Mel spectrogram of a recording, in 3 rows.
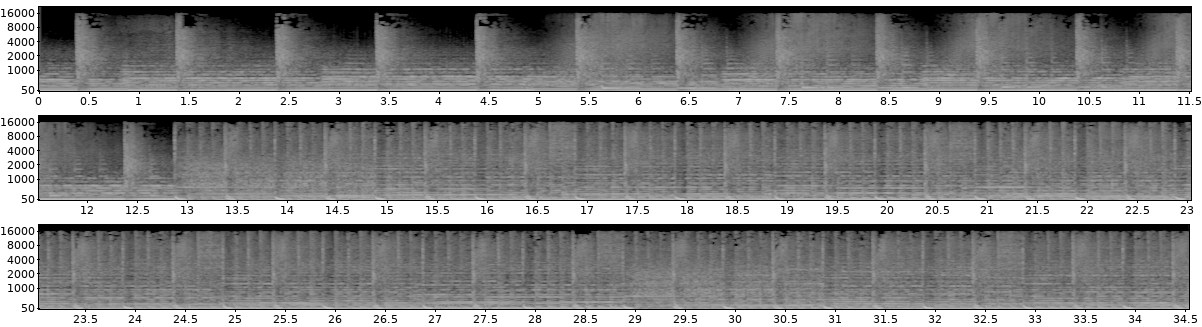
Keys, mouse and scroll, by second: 0.6 right click, 1.7 click, 7.2 alt+click, 7.8 click, 11.2 w, 11.5 shift+v, 14.2 w, 14.5 shift+v, 16.2-16.7 shift+scroll down 1, 16.2 v, 17.6 click, 18.8 right click, 19.7 click, 20.8 click, 22.3-23.4 alt+scroll down 3, 22.9 w, 24.4 alt+scroll down 1, 25.8-27.5 scroll down 1, 27.7 alt+click, 28.8 alt+click, 28.9 click, 28.9 w, 30.7 alt+click, 31.2-31.6 alt+scroll up 1, 32.1-32.9 alt+scroll, 33.0 alt+click.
